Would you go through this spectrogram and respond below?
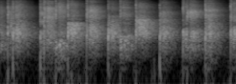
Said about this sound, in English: Welcome. A round of applause.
